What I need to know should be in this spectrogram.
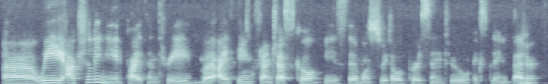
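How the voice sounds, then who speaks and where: A woman answers questions spontaneously during a live panel. Her voice sits slightly low for a woman. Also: normal speed, few pauses, darkish tone, poor audio. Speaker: team member answering questions.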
